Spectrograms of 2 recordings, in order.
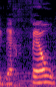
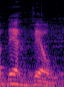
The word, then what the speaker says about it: Derfel: Então ele Dervel se escreve com F, Derfel, mas se fala Dervel.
